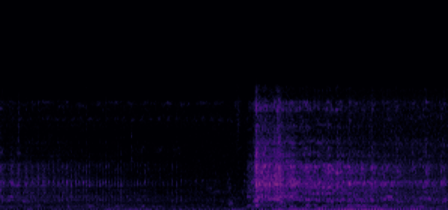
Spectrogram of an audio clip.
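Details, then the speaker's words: Automatic scooter CVT, which was hit with a chisel, bogs and lacks power at mid-high rpm. With the pulley fitted and tested, the engine fires and a coarse, gravelly rumble rides over the idle: the CVT bearing is worn and needs replacing. "suaranya udah kasar ya. Bearing yang biasanya ini udah kena, harus diganti."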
